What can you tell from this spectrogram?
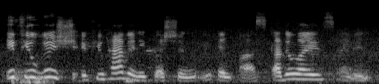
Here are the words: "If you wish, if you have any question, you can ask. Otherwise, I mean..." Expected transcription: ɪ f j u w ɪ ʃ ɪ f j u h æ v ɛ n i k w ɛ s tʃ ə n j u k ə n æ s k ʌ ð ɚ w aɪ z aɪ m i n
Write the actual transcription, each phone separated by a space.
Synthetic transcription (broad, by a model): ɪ f j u w ɪ ʃ ɪ f j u h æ v ɛ n i k w ɛ s tʃ ə n j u k ə n æ s k ʌ ð ɚ w aɪ z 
